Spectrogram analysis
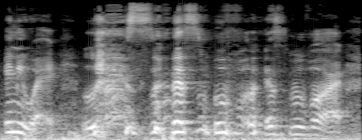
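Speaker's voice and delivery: laughing through it, moving on; chuckling as she changes topic; giggling while trying to move on. Real, not acted. Laughing off her rant.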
